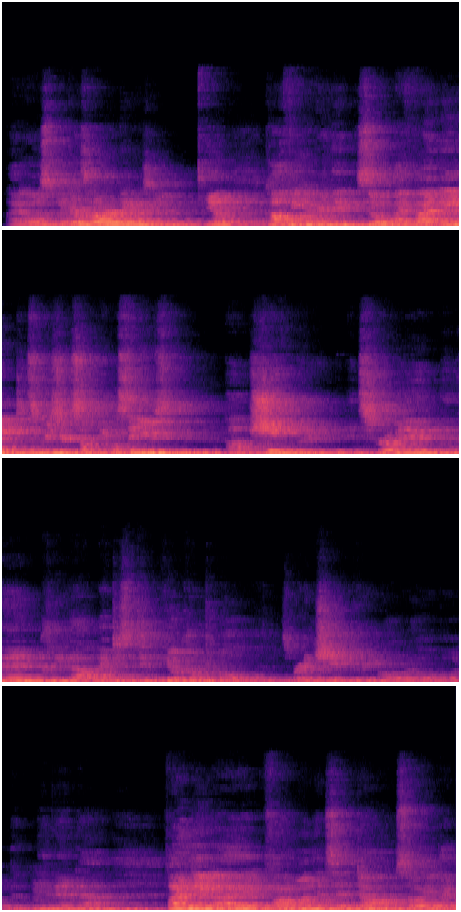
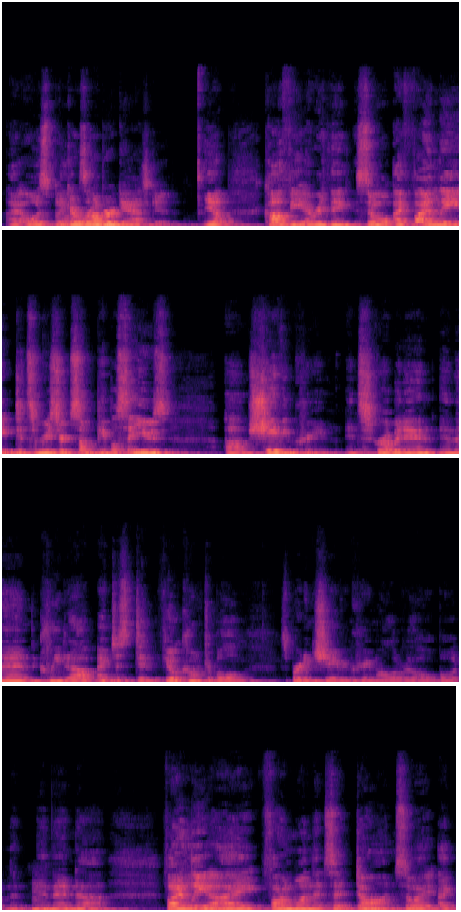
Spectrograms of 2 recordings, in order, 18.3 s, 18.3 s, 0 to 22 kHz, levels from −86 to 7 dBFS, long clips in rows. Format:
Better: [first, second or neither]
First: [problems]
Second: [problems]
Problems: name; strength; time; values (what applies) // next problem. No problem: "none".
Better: second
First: room echo; strong; dies away in 2.1 s // off-mic speech; far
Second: room echo; slight; dies away in 0.4 s // off-mic speech; far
